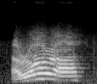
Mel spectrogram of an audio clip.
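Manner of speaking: loud angry call across house. Acted. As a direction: call her name, annoyed. Calling wife, upset about boarder.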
